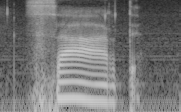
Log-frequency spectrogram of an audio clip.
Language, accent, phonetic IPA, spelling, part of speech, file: Persian, Iran, [sǽɹd̪̥], سرد, adjective, Fa-سرد.ogg
- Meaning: 1. cold (of temperature) 2. unenthusiastic, lukewarm, discouraged 3. cold, bitter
